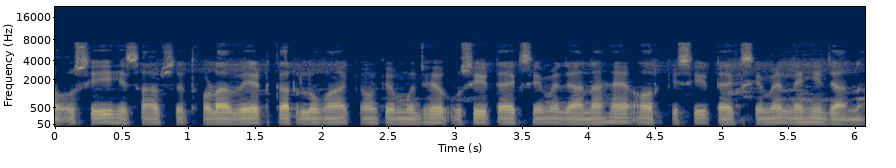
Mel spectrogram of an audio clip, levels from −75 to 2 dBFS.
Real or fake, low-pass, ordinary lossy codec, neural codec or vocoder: real; 7.2 kHz; none; none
